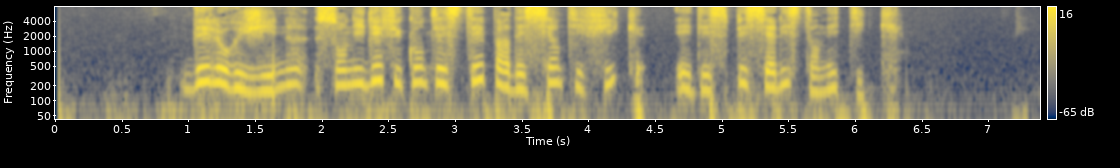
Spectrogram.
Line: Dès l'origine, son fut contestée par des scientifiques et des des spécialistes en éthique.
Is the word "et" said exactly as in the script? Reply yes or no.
yes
